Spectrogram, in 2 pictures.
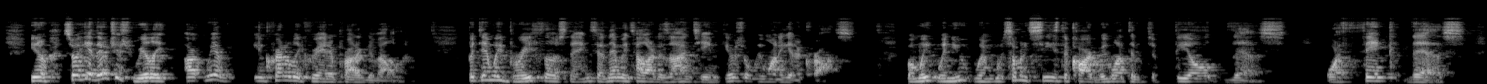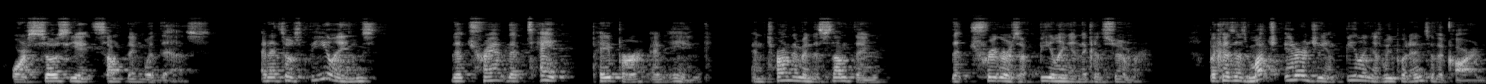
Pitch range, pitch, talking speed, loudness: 130-170 Hz, 155 Hz, 185 wpm, -22 LUFS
